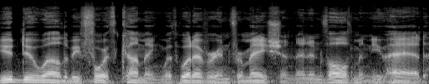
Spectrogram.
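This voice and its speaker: Putting on a gruff character voice, a man talks fairly quickly at a very deep, low pitch over clear background noise. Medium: read story. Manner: gruff, folksy.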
